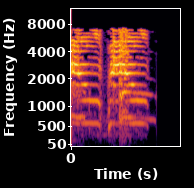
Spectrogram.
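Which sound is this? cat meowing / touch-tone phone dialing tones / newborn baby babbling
cat meowing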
